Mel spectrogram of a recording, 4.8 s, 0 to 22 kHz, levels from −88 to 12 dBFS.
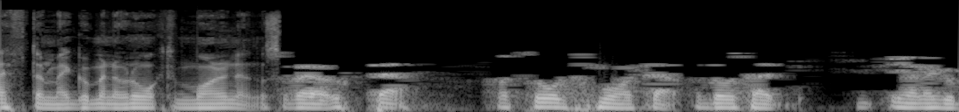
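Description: A speech clip that switches abruptly at 1.39 s, right after "de åkte på morgonen", to an adaptive stream at a lower bitrate for the rest of the clip. From there nothing above 3.8 kHz remains and codec artefacts rise, which fits a drop from roughly 128 kbit/s MP3 to about 8 kbit/s as the connection slowed. Unlike a dropout or packet loss, there is no gap. Unlike a plain low-pass filter, the step arrives together with coding artefacts.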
